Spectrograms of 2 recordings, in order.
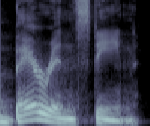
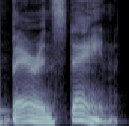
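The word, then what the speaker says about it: Berenstain: family name as a barenstein but it's actually not it's barenstein b e r n s a i n and it may sound like barenstein bears but it is Baron stain but we all pronounce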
